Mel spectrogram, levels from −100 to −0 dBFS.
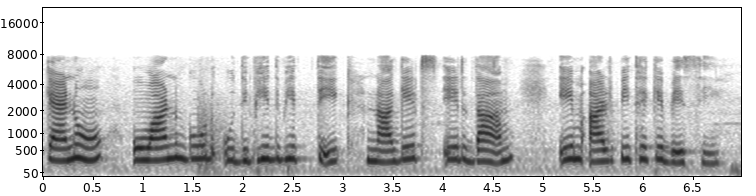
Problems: constant background noise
